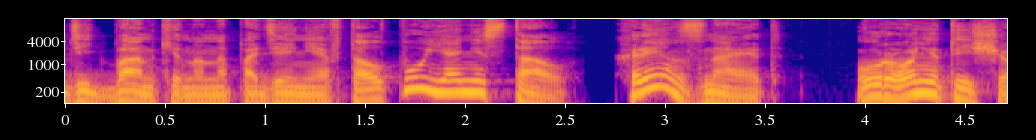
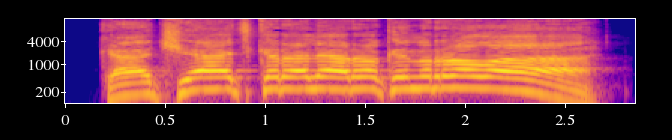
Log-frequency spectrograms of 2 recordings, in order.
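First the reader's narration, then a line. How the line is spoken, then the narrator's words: Joyful roar. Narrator (Russian): жизнерадостно взревел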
